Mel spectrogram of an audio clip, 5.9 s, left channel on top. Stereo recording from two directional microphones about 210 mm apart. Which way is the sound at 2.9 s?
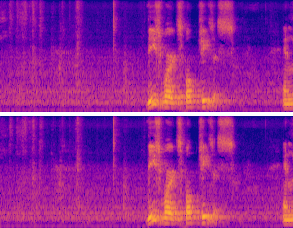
30° right (ahead or behind).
